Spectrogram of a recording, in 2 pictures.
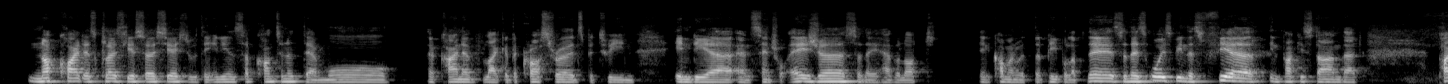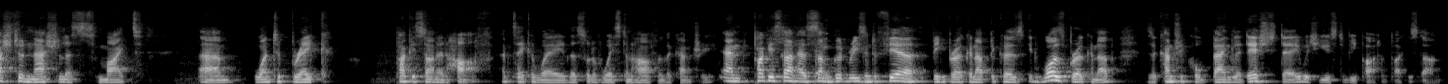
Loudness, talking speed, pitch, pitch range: -22 LUFS, 195 wpm, 120 Hz, 110-130 Hz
